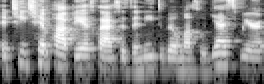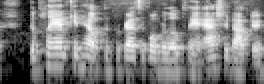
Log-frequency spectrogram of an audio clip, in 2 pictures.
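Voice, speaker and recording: A woman talks at a very fast pace in an animated tone. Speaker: fitness coach. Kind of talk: live stream Q&A.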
